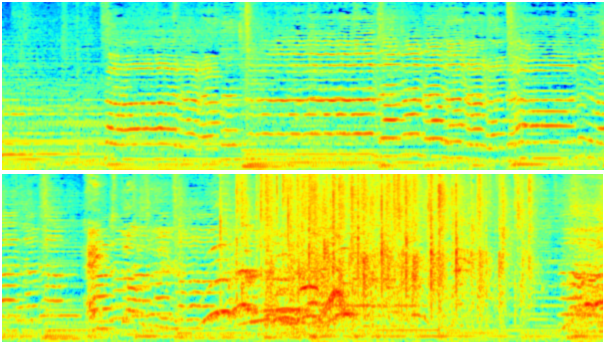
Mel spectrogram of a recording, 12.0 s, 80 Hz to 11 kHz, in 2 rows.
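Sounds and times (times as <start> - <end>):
folk ensemble playing: 0.0 - 12.0
whooping voices: 8.0 - 10.6
hand-clapping: 8.2 - 11.6
voices singing: 11.5 - 12.0.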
